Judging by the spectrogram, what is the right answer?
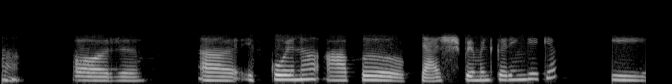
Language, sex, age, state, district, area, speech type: Hindi, female, 45-60, Madhya Pradesh, Jabalpur, urban, conversation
